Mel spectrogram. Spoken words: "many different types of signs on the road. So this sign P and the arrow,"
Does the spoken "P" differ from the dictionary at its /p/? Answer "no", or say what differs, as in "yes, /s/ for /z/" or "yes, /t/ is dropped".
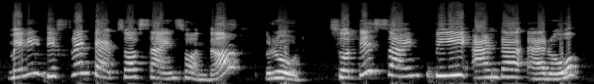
yes, /b/ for /p/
